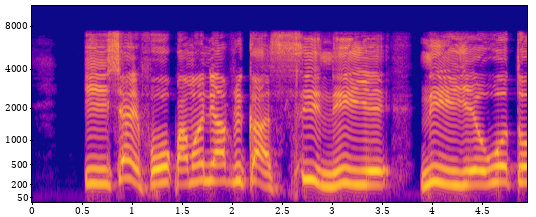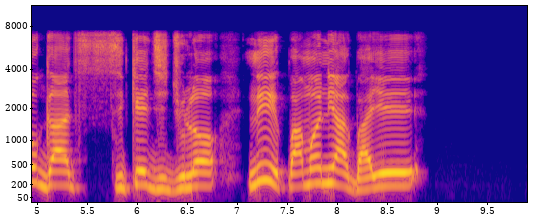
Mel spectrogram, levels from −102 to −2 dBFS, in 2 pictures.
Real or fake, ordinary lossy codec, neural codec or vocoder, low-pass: real; none; none; 7.2 kHz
